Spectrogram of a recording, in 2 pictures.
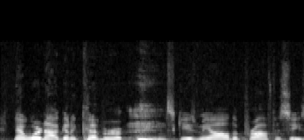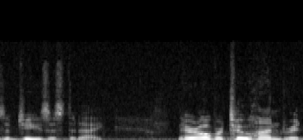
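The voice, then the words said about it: Strained, fading hoarse voice. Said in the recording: “my voice is already going”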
